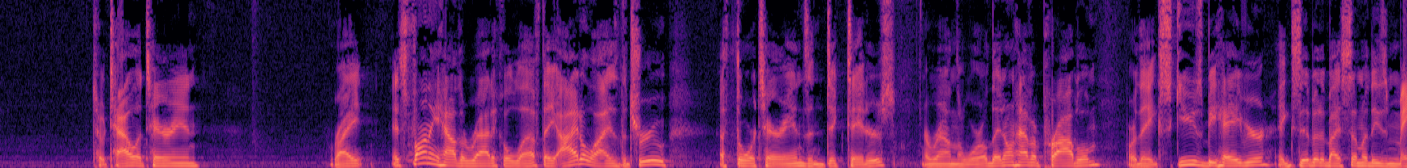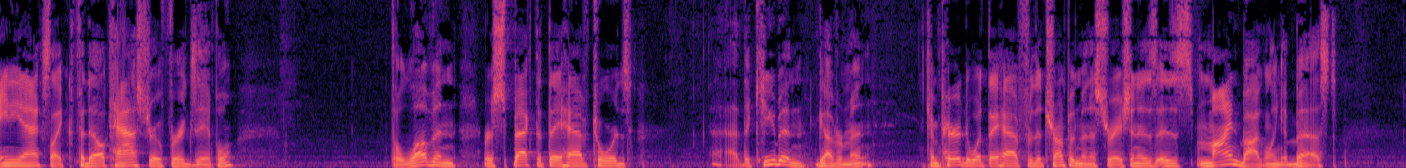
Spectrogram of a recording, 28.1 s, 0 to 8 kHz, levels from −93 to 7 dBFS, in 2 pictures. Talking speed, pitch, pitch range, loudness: 135 wpm, 135 Hz, 125-140 Hz, -21 LUFS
